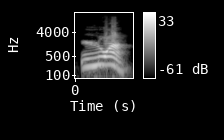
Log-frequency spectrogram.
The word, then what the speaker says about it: loin: So you can see anywhere you see the o u plus the i or you can see o u plus a vowel. So it gives us the oui.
